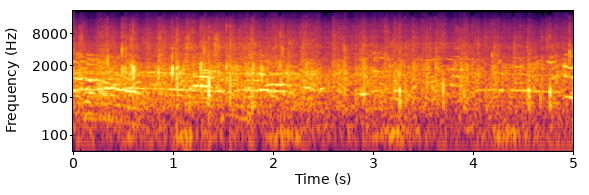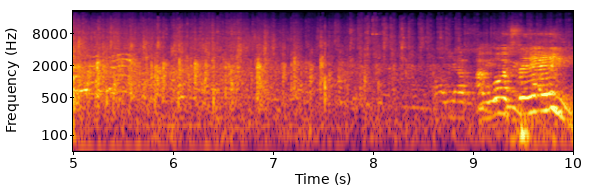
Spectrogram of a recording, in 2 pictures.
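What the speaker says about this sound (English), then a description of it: "Applause for her, okay?" Crowd at an outdoor protest rally in Hong Lim Park applauding, a loud sustained clatter of many hands that tapers off, with a voice talking near the end.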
